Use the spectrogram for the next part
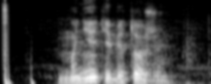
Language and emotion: Russian, neutral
